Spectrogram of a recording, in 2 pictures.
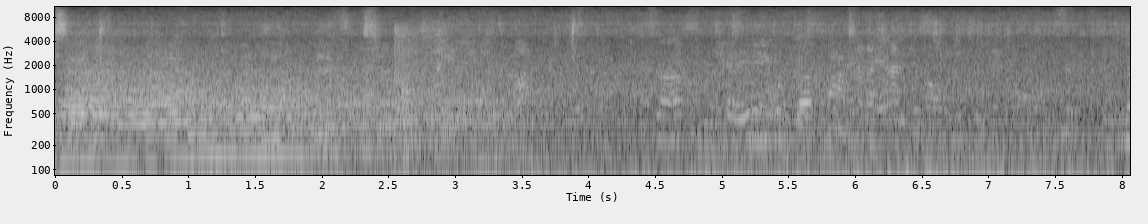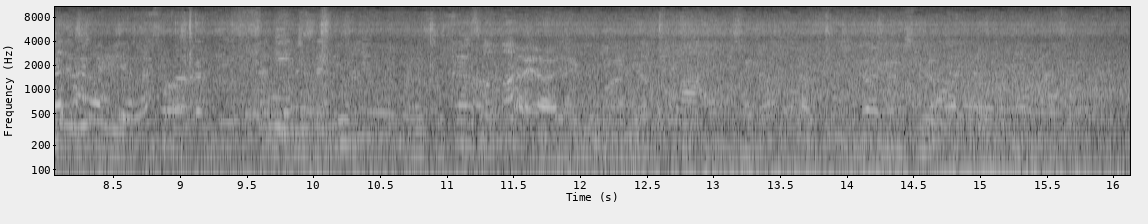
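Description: A crowd of passersby chatters nearby on a busy street.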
